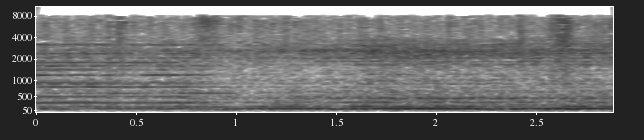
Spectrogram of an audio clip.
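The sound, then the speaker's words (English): A steady, droning propeller-plane engine of a transcontinental plane flying westward through heavy skies on December 24th, 1944, hums continuously, with a deep low throb and layered tonal whine, holding an even loudness throughout with no voices. “Through heavy skies, a transcontinental plane wings its way westward.”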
